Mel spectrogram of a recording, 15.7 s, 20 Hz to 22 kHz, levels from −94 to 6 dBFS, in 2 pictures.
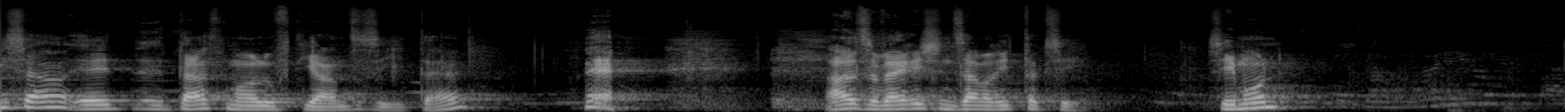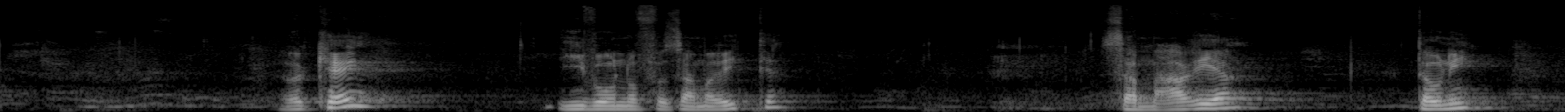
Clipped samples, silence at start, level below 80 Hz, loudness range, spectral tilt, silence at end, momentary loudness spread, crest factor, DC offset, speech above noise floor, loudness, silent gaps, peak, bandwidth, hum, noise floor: under 0.1%; 0 s; -82 dBFS; 6 LU; -7 dB/octave; 0.35 s; 22 LU; 22 dB; under 0.1%; 40 dB; -34 LUFS; none; -14 dBFS; 16.5 kHz; none; -73 dBFS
